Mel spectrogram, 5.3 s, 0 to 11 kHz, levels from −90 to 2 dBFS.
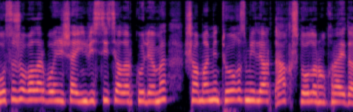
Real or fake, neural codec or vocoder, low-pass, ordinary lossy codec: fake; vocoder, 22.05 kHz, 80 mel bands, Vocos; none; none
